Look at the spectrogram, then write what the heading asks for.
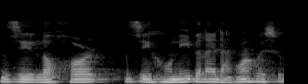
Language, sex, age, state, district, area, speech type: Assamese, male, 30-45, Assam, Golaghat, urban, spontaneous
